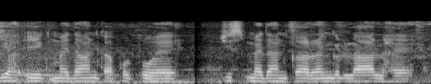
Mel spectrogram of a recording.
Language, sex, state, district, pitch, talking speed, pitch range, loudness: Hindi, male, Uttar Pradesh, Lalitpur, 145 Hz, 165 wpm, 140-150 Hz, -15 LUFS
